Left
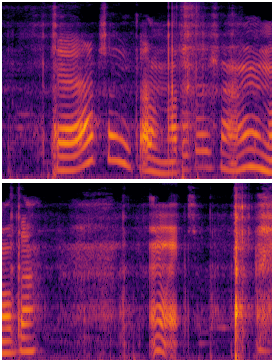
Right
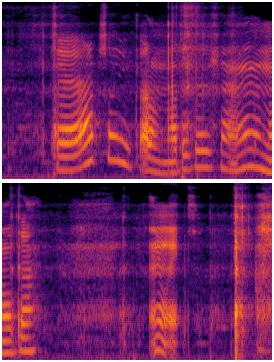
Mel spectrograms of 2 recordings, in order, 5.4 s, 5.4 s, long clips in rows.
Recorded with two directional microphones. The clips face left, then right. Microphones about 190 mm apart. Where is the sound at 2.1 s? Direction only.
Centre (ahead or behind).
